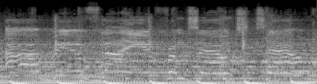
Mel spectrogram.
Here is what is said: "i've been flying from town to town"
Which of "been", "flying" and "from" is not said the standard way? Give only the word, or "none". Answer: been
